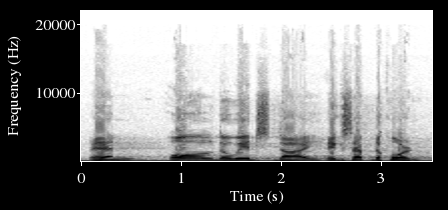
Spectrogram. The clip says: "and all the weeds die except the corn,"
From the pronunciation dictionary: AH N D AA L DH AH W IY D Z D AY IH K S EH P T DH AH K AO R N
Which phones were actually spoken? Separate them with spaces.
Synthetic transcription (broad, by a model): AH N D AA L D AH W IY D S D AY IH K S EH P T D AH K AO R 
